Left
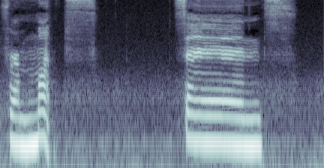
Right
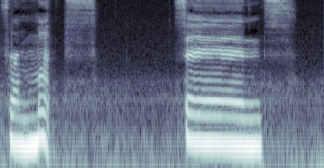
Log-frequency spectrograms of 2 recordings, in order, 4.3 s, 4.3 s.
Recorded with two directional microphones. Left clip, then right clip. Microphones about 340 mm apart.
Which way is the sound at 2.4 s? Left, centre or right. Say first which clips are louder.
Right 2 dB; centre.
